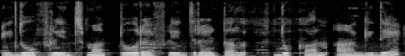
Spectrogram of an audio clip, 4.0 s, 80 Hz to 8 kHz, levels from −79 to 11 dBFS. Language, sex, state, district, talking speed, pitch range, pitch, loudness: Kannada, female, Karnataka, Bidar, 90 wpm, 240-260 Hz, 250 Hz, -16 LUFS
